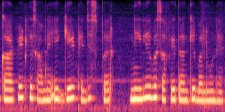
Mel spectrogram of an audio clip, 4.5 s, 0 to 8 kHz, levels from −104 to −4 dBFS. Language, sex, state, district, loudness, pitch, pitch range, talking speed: Hindi, female, Jharkhand, Ranchi, -14 LUFS, 240 Hz, 225-260 Hz, 200 wpm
